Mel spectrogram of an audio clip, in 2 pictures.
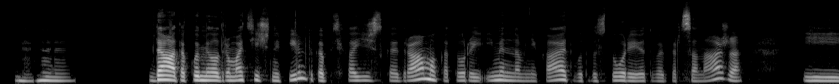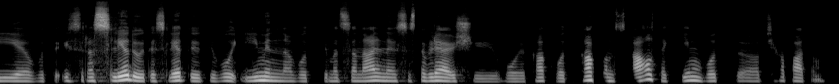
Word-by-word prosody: Мгм, 170 0 -2 0.7
да. 205 +1 +11
Такой 195 +1 +3
мелодраматичный 185 -1 +2
фильм, 245 +7 +1
такая 185 -7 -3
психологическая 180 -2 -7
драма, 215 +6 +3
который 170 0 -7
именно 185 -1 -2
вникает 175 +6 -3
вот 160 0 -14
в - - -29
историю 165 0 -4
этого 155 -1 -11
персонажа, 165 - -4 0.6
и 165 -3 -2
вот, 150 0 -16
и 165 - -11
с 160 +3 -10
расследует, 170 0 +6
исследует 155 0 -1
его 160 +3 -5
именно 165 -1 0
вот 150 0 -12
эмоциональные 155 +2 -3
составляющие 155 -4 -2
его, 135 +1 -14
и - - -13
как 160 +3 -8
вот, 145 -1 -10
как 195 +1 +1
он 160 -2 -9
стал 165 +8 -1
таким 175 0 -5
вот, 160 +1 -8 0.2
э, 150 -1 -14
психопатом. 165 +3 -11
165 Hz, 135 wpm, -25 LUFS, 155-185 Hz, 0.7 s, да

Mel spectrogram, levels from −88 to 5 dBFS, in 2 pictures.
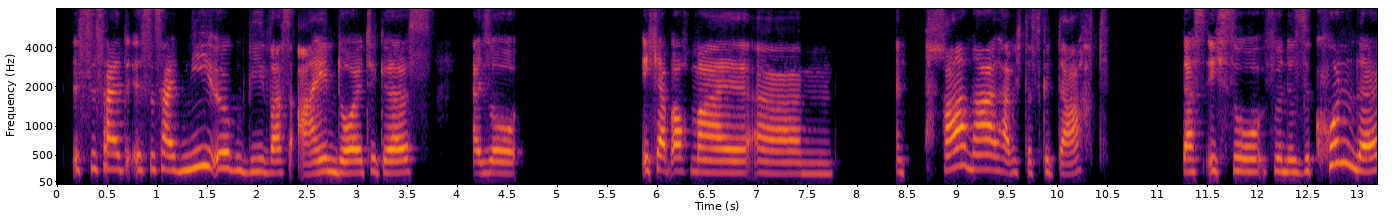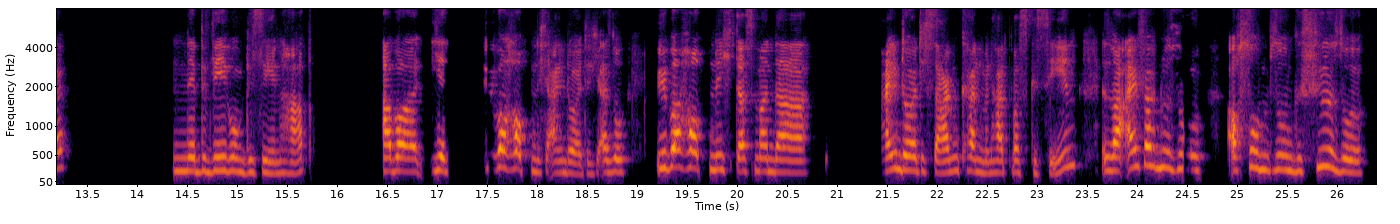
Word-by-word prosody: es - - -6
ist 265 -2 -6
halt 260 -1 +3
es 250 0 -6
ist 255 +1 -6
halt 240 -2 +3
nie 290 +6 +2
irgendwie 220 -6 -2
was 200 0 0
Eindeutiges. 200 +1 +2 0.4
Also 195 -1 -1 1.3
ich - - 0
habe 230 -1 +5
auch 230 0 +1
mal, 205 -2 +2
ähm 190 -2 -3 0.6
ein 215 -1 -8 0.2
paar 290 +7 +3
Mal 255 -2 +3
habe 200 -2 0
ich 205 - -12
das 195 0 -11
gedacht, 185 -4 -4 0.7
dass 215 0 +1
ich 225 -1 -2
so 220 -2 -1
für 225 0 -6
'ne 210 0 -2
Sekunde 250 - +2 1.1
'ne 230 0 -1
Bewegung 230 0 -1
gesehen 200 -2 -6
habe, 185 - -4 0.7
aber 225 -1 +4
jetzt 230 -1 0 0.3
überhaupt 265 -2 +2
nicht 205 -2 -7
eindeutig. 185 -2 -5
Also, 210 +1 -3 0.3
überhaupt 280 0 +4
nicht, 250 -2 -5
dass 225 0 +2
man 225 -1 -2
da 200 -2 +1 0.7
eindeutig 235 -2 +2
sagen 205 +4 +1
kann, 225 -3 -2
man 195 +1 -9
hat 200 0 -2
was 205 0 -5
gesehen. 230 - -6 0.2
Es 235 - -4
war 235 -1 +6
einfach 310 +3 +5
nur 285 -1 -2
so 260 +1 -5 0.4
auch - - +3
so 295 -1 -1
'n 250 -2 -1
so 255 +1 -4
'n 240 -2 -2
Gefühl, 295 +6 -2
so, 215 -3 -2
220 Hz, 145 wpm, -24 LUFS, 200-250 Hz, 1.3 s, war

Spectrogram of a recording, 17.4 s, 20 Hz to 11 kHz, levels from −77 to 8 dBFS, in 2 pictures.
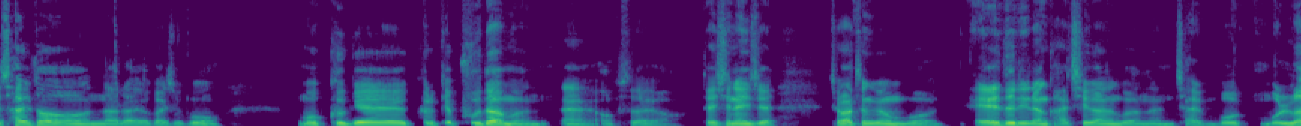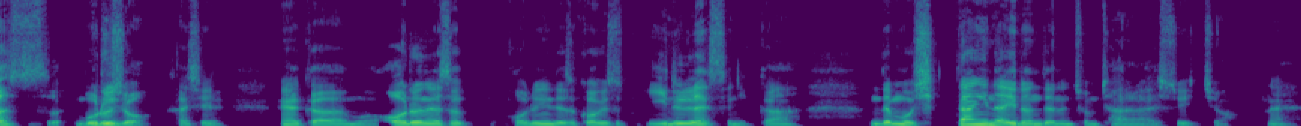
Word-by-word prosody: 살던 150 - +2
나라여 90 -2 -3
가지고 80 +1 -5 0.5
뭐 125 -2 0
그게 130 -1 +5
그렇게 140 -2 -3
부담은 125 - +3
네 80 -4 -3
없어요. 70 0 -10
대신에 125 +6 +3
이제 100 -6 +1 0.4
저 - - -5
같은 145 +3 +3
경우는 125 -8 +2
뭐 75 -4 -5 0.3
애들이랑 160 -7 +6
같이 100 +5 -3
가는 125 -3 +1
거는 90 -6 -5
잘 - - -6
못 75 - -5
몰랐어 110 +3 0
모르죠 - - +2 0.2
사실. - - -9 0.4
그러니까 95 -5 -2
뭐 75 -2 -11
어른에서 125 -4 +2 0.3
어른이 120 +4 -2
돼서 95 -2 -3
거기서 95 +1 -4
일을 135 +10 +1
했으니까. 75 - -6 0.4
근데 140 +2 +1
뭐 115 -4 +2
식당이나 215 - +2
이런 105 -6 +2
데는 85 -4 -4
좀 75 - -12
잘 75 -3 -11
알 70 -2 -15
수 - - -11
있죠. - - -15 0.3
네 - - -12
110 Hz, 325 characters per minute, -22 LUFS, 85-130 Hz, 0.5 s, 애들이랑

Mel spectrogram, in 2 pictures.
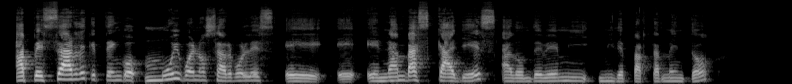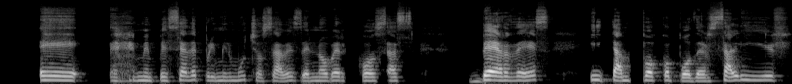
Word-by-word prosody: a 190 +1 +3
pesar 215 +4 +5
de 270 - -1
que 220 - -7
tengo 195 -3 -2
muy 200 +9 -1
buenos 195 -4 -3
árboles, 175 0 -3
eh, 145 -4 -2
e 125 - -7
en 160 +2 -3
ambas 200 +2 +1
calles, 165 +4 -1
a 150 -1 -4
donde 145 +1 -3
ve 160 +1 -3
mi 165 -2 -9
mi 155 0 -9
departamento. 145 +1 -6 1.2
Eh 190 -4 +3 0.5
me 185 0 -2
empecé 175 +2 -4
a - - +1
deprimir 180 -4 -5
mucho, 190 -2 -7
¿sabes?, 165 +3 -3
de - - 0
no 170 0 -2
ver 180 0 -1
cosas 170 0 -2 0.5
verdes, 185 +5 +7 0.4
y 210 0 -2
tampoco 190 +1 +2
poder 160 -1 +2
salir. 195 +4 0
180 Hz, 135 wpm, -24 LUFS, 160-195 Hz, 1.2 s, verdes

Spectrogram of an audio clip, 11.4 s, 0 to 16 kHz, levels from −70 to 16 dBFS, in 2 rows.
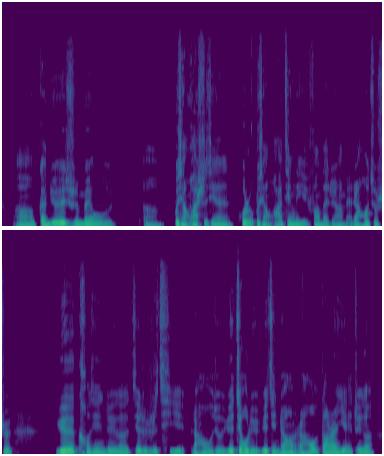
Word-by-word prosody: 呃， 80 -1 -2
感 90 -2 +3
觉 90 +2 +6
就 95 - -3
是 100 +1 -1
没 90 +3 +3
有， 80 -5 0 0.5
啊， 75 -1 -8 0.2
不 120 - +4
想 95 -6 +2
花 90 +2 0
时 80 - -5
间 80 0 -2
或 95 - +2
者 80 - +1
不 110 - -3
想 90 -4 -2
花 85 0 -4
精 90 +2 0
力 80 -3 -1
放 85 +3 -3
在 75 -1 -3
这 80 - -10
上 80 -1 -4
面。 - - -11
然 85 - -2
后 140 +7 0
就 130 - -6
是 125 -2 -2 0.6
越 140 -8 +7
靠 125 +5 -4
近 115 -4 0
这 95 -1 0
个 85 -2 -1
截 85 +3 0
止 90 - -1
日 85 +1 -4
期， 85 0 -6
然 80 - -6
后 85 0 -2
我 80 - -3
就 85 +1 -3
越 100 +3 +4
焦 105 +3 +4
虑 95 -1 0
越 100 - +4
紧 85 -4 -2
张， 85 +3 0
然 85 -2 -3
后 95 -3 0
当 105 +4 +1
然 115 +1 +3
也 85 -5 0
这 90 - -4
个 85 -2 -1
85 Hz, 290 characters per minute, -24 LUFS, 80-100 Hz, 0.6 s, 越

